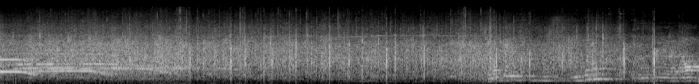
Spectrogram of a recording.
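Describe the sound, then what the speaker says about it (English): A crowd at a student leadership conference applauds the chaperones, with steady, fairly loud clapping throughout; a voice speaks over the clapping toward the end. "So a round of applause for all of them"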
